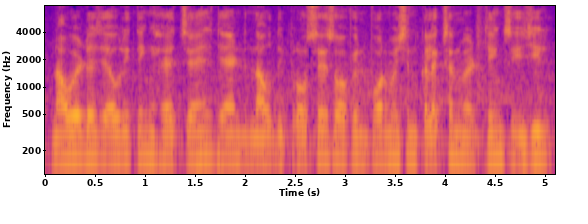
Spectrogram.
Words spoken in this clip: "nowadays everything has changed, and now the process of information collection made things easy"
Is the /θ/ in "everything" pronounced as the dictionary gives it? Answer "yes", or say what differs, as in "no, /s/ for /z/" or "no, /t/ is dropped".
no, /t/ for /θ/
